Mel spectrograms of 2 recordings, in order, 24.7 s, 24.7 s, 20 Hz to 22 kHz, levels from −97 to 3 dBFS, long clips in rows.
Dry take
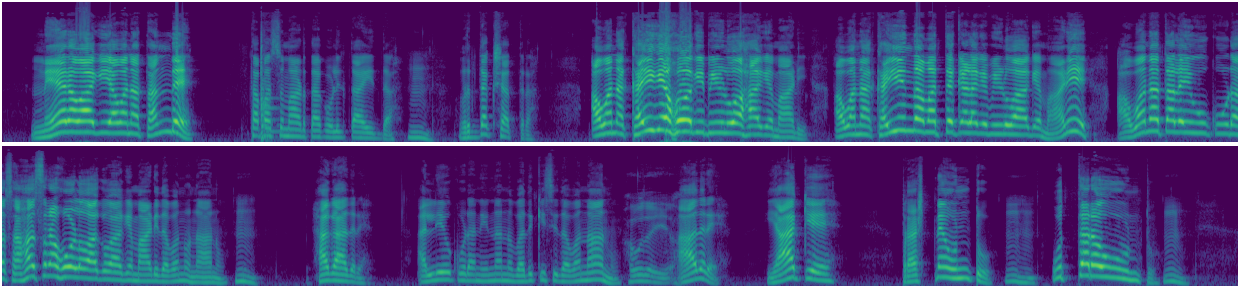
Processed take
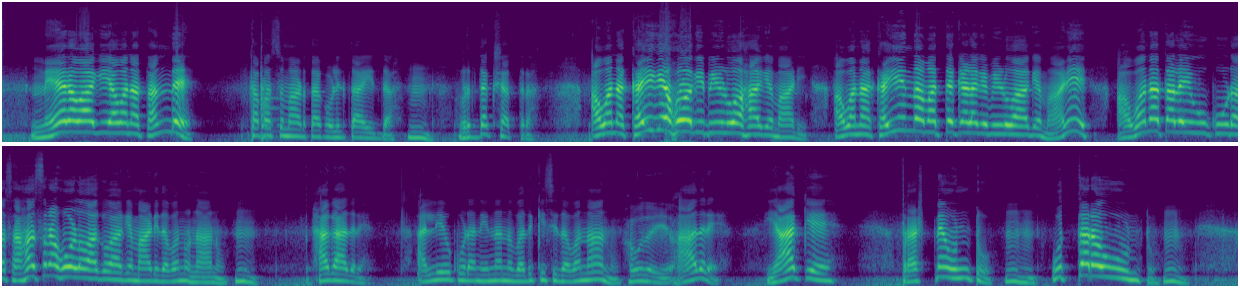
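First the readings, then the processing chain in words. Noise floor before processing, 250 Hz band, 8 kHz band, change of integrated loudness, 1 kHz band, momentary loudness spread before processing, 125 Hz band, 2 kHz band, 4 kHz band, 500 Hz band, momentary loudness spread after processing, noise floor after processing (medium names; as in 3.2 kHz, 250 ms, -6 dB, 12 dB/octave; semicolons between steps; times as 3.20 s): -79 dBFS, 0.0 dB, under -20 dB, +2.0 dB, 0.0 dB, 20 LU, +6.5 dB, +7.5 dB, -15.5 dB, +2.0 dB, 19 LU, -65 dBFS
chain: FFT filter 130 Hz 0 dB, 210 Hz +6 dB, 350 Hz -18 dB, 500 Hz +5 dB, 940 Hz -4 dB, 1.8 kHz +12 dB, 3.9 kHz -27 dB, 12 kHz -17 dB; upward compressor, threshold -27 dBFS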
